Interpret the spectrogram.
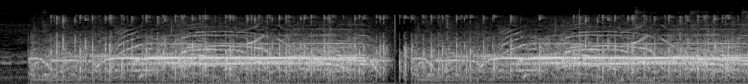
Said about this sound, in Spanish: A la de tres, démonos un aplauso por nuestro nombramiento. 1, 2, 3.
